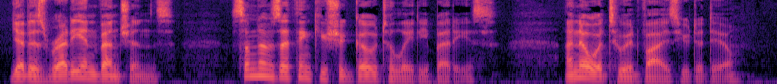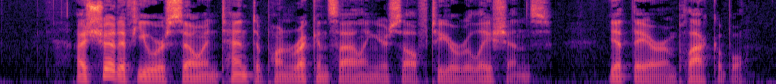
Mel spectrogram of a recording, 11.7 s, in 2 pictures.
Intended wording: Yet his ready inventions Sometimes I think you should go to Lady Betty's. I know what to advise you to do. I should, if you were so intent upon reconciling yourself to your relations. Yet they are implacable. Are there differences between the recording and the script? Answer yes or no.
no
